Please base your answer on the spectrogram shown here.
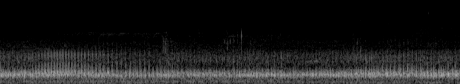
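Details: Brief stretch of common frogs calling in a spawning gathering at Sunnersta, Uppsala, captured just above the water surface. A thick, unbroken low purring chorus fills the whole stretch, with no other clear sounds.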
